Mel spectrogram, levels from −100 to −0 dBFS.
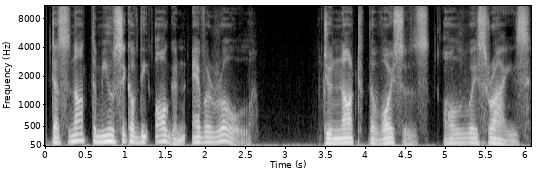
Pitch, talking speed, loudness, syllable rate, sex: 110 Hz, 150 wpm, -17 LUFS, 4.2 syllables/s, male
